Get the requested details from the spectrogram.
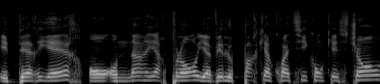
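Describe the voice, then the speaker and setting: A man's high, monotone voice with flat intonation and a Brazilian accent at a fairly quick pace, with a dry, close sound with no echo on a very clean recording with a silent background. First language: Portuguese (speaking French). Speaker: preacher. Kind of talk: sermon. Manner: halting.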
